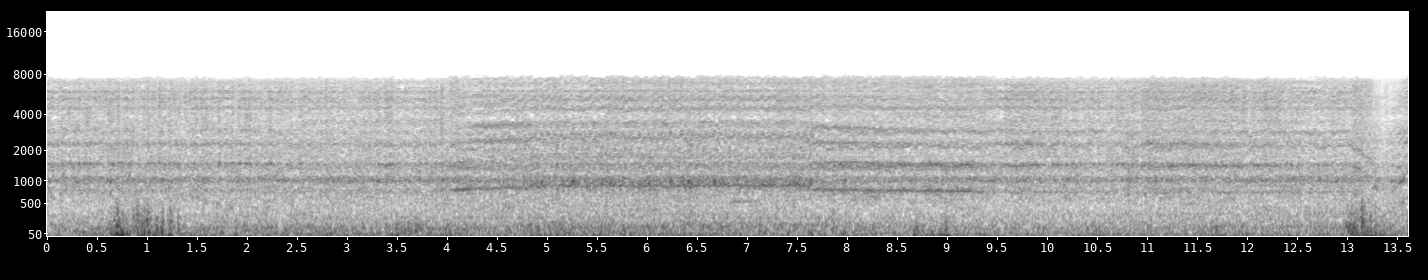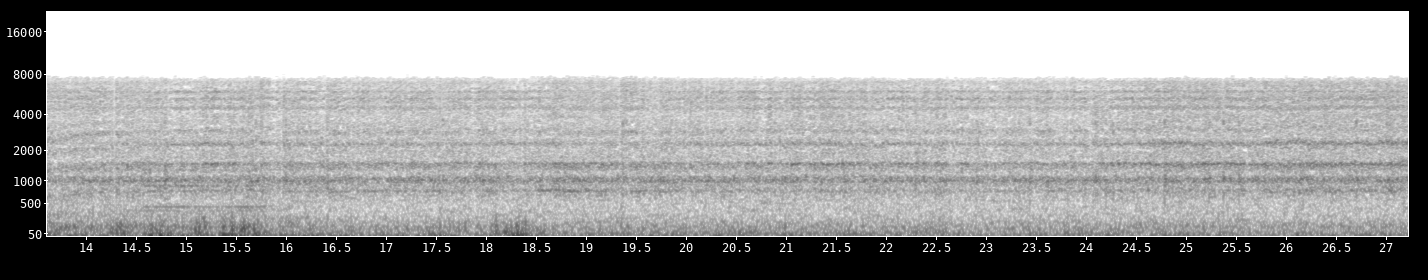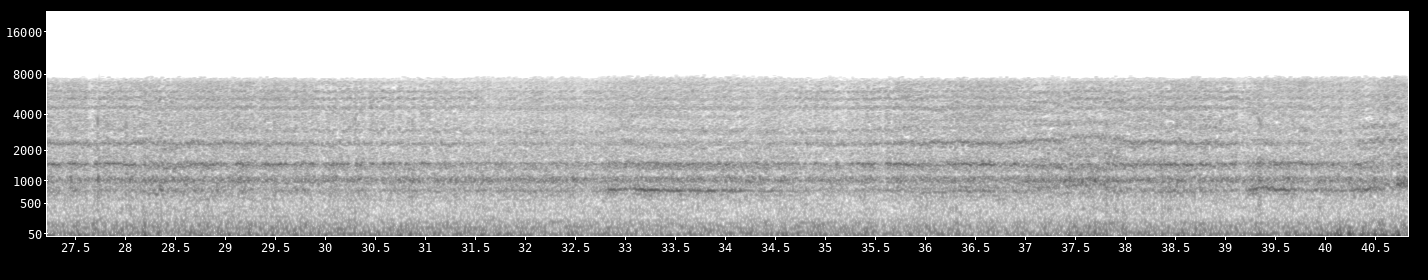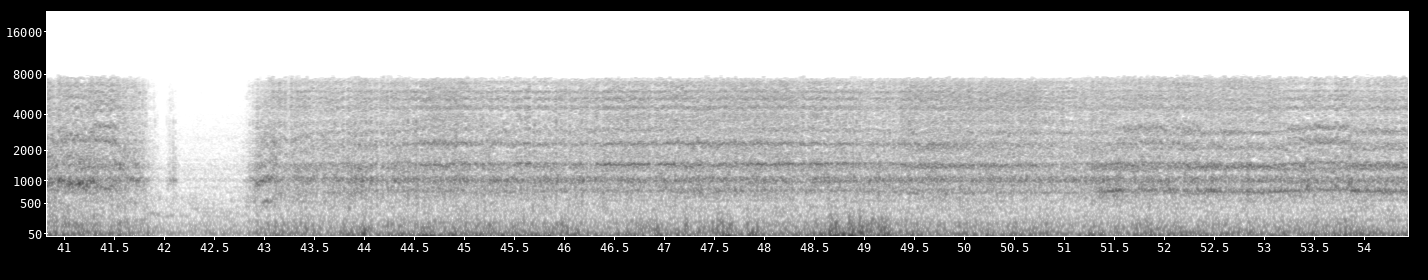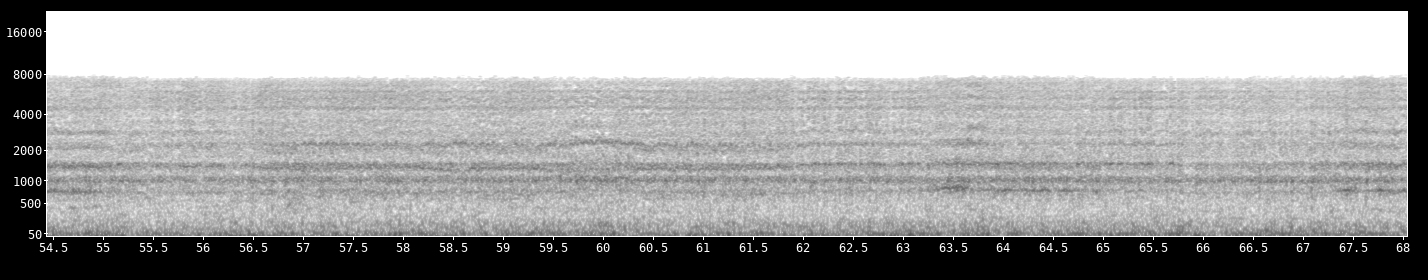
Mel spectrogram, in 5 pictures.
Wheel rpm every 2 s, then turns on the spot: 200, 200, 190, 200, 190, 190, 160, 190, 200, 200, 200, 200, 200, 200, 200, 200, 200, 200, 200, 200, 150, 110, 200, 200, 200, 190, 190, 190, 190, 180, 190, 200, 200, 190.
none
